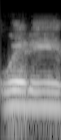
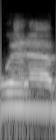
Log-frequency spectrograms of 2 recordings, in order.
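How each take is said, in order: First: The name ends with an 'ee' sound. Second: The name ends with an 'uh' sound. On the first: This is the speaker's own way of saying it. "I pronounce it Witty" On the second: This is how the brewery says it. "They call it Witta"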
